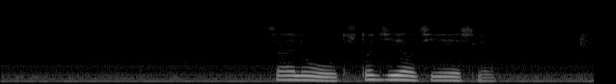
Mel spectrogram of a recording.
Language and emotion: Russian, sad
